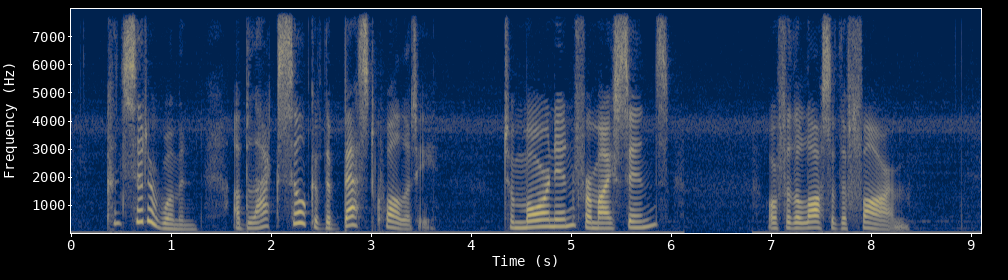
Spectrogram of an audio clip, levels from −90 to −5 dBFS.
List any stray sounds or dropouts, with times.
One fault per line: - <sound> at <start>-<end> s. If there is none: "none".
none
